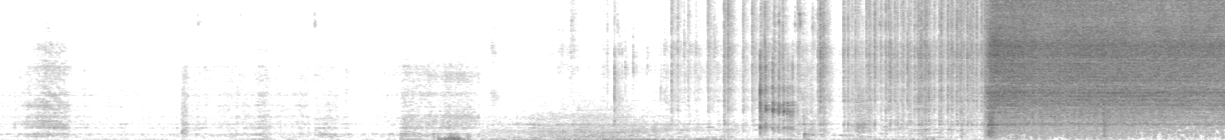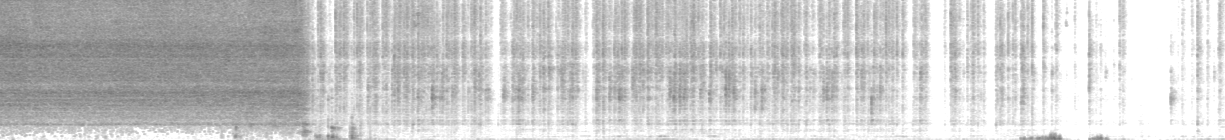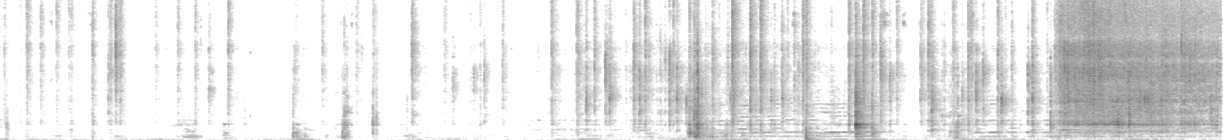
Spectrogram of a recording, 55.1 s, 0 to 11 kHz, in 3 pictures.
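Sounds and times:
spices frying in hot oil: 10.0s - 35.4s, 41.2s - 55.0s
loud even hiss: 14.8s - 23.1s
small pops and crackles: 23.3s - 40.6s, 41.2s - 52.6s.

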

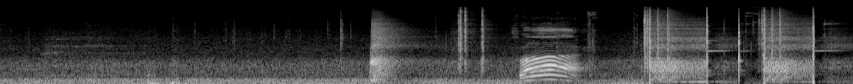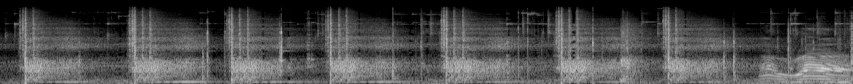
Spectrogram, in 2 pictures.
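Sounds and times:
submachine gun shots echoing: 6.4s - 16.1s.

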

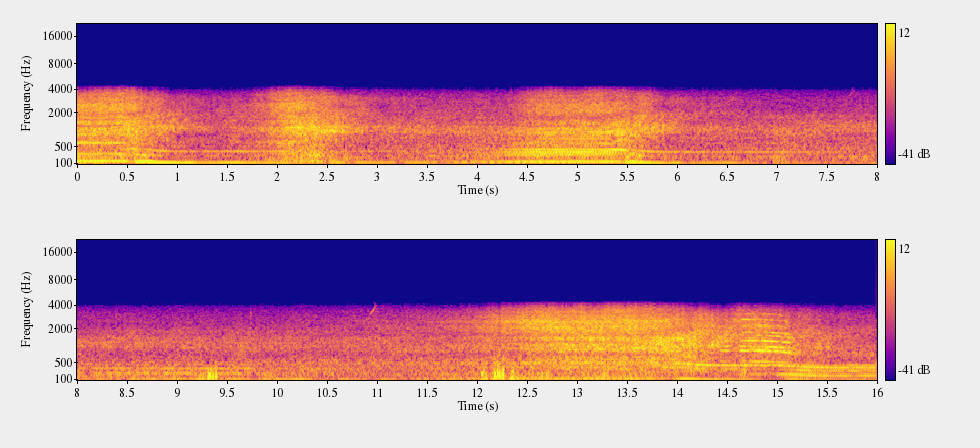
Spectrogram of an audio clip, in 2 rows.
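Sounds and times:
car driving past at speed: 11.6s - 16.0s.

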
